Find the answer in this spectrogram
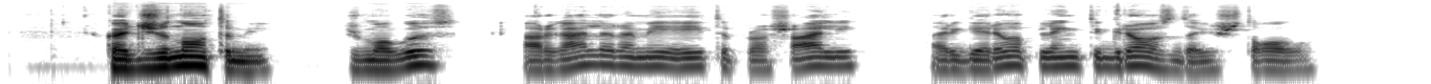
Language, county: Lithuanian, Kaunas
